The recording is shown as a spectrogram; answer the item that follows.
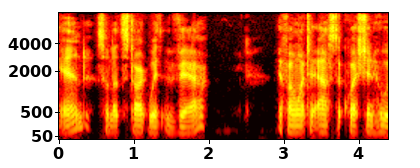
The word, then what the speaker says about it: wer: who in German is ver notice the pronunciation of the W ver who in German is ver and there are two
